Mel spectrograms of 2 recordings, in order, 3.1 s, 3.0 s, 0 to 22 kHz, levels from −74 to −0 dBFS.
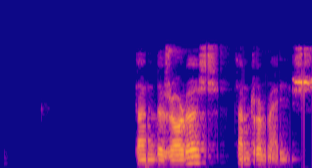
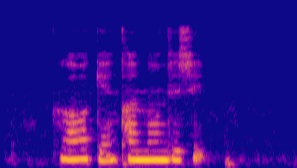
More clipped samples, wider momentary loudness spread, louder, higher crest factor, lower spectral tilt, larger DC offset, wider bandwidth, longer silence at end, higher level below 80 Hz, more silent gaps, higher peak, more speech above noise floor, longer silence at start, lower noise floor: neither; second, 9 LU vs 15 LU; second, -21 LUFS vs -18 LUFS; about the same, 18 dB vs 14 dB; second, -3 dB/octave vs -6.5 dB/octave; neither; second, 7.8 kHz vs 11.5 kHz; second, 0 s vs 0.65 s; first, -60 dBFS vs -66 dBFS; neither; about the same, -4 dBFS vs -6 dBFS; first, 63 dB vs 45 dB; first, 1.35 s vs 0.6 s; first, -83 dBFS vs -62 dBFS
